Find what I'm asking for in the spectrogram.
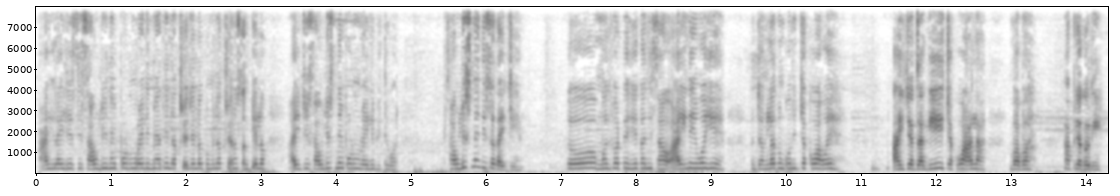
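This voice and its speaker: Brief: man as a young village son, highish voice, whispering urgent warnings. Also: fairly even intonation, fairly quick, natural voice. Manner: hushed, urgent, conspiratorial.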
